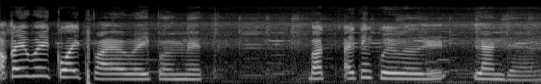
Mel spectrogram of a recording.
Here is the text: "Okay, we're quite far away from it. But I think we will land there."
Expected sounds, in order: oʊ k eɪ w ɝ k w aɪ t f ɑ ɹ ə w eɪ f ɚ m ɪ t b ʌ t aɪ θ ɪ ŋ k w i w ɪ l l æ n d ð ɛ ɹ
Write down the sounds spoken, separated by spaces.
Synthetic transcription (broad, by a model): oʊ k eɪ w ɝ k w aɪ t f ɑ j ə w eɪ p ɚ m ɪ t b ʌ t aɪ t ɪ ŋ k w i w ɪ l l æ n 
